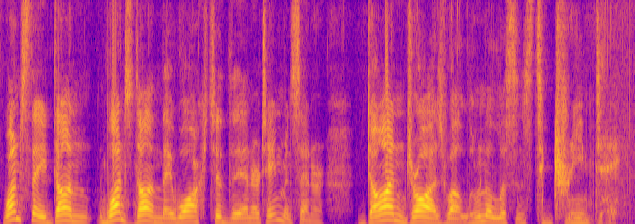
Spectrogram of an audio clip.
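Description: A sarcastic, exasperated reader narrates amateur fiction in a mid-range, expressive voice at a moderate pace, slightly mellow, and keeps breaking off to mock it with ad-libbed commentary. The recording is close, dull and lo-fi, with no echo.

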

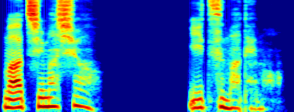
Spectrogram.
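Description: For a video game, an actress voices a courteous samurai woman who speaks in an old-fashioned way but hides a demonic, bloodthirsty side, her gentle formality breaking into piercing war cries. Menacing yet polite, her husky delivery is measured and fairly even, captured in studio quality with no room sound.

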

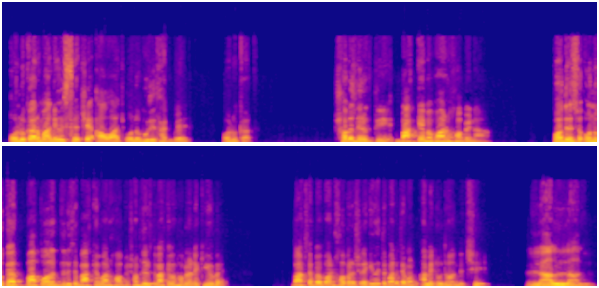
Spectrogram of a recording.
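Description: A young male teacher runs a live online class, restating each rule and firing questions at his students. His voice sits a bit high and swings widely in pitch as he rushes along. The sound is dry and close. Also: no echo. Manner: repeats points and quizzes students by asking questions. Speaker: admission-prep teacher.

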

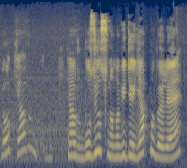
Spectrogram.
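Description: A woman's voice: a little high, expressive, normal speed, mellow, slight background noise. A woman co-player teasing her partner playfully in casual chat during a game.

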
